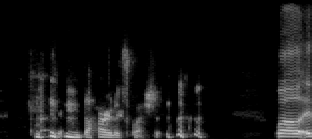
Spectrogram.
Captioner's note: laughs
